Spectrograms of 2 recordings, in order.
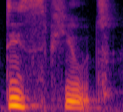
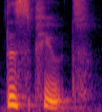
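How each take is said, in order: No difference in how they are said.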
